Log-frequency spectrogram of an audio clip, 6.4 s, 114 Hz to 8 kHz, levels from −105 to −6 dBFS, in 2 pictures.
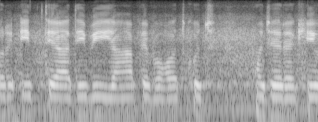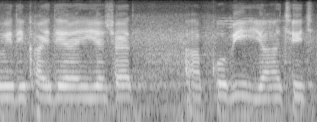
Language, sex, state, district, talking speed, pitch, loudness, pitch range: Hindi, male, Chhattisgarh, Raipur, 180 wpm, 135 Hz, -15 LUFS, 130-140 Hz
